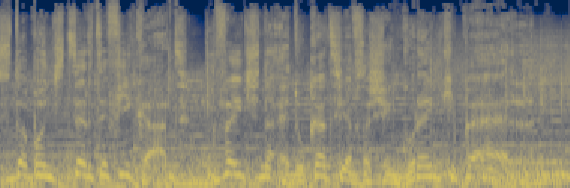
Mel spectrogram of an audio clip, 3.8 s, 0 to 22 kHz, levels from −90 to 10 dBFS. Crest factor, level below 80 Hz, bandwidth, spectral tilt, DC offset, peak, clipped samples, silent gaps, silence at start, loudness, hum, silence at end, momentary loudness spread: 10 dB; -22 dBFS; over 20 kHz; -4 dB/octave; under 0.1%; 0 dBFS; under 0.1%; none; 0 s; -11 LUFS; none; 0 s; 2 LU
